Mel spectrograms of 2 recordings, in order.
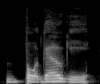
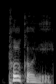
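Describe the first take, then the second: First: The word begins with a voiced B sound. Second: The word begins with a P-like sound. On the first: This is how Americans say it. The speaker calls it wrong. "Americans are always saying bulgogi" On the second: This is closer to how Koreans say it. The speaker calls it right. "it's really closer to pulkogi, like it's closer to a P"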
